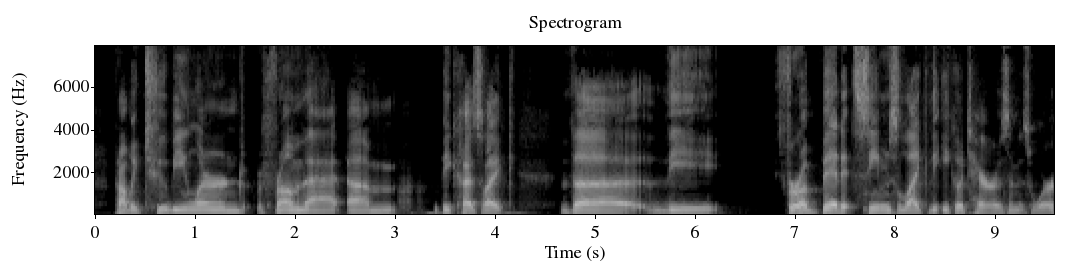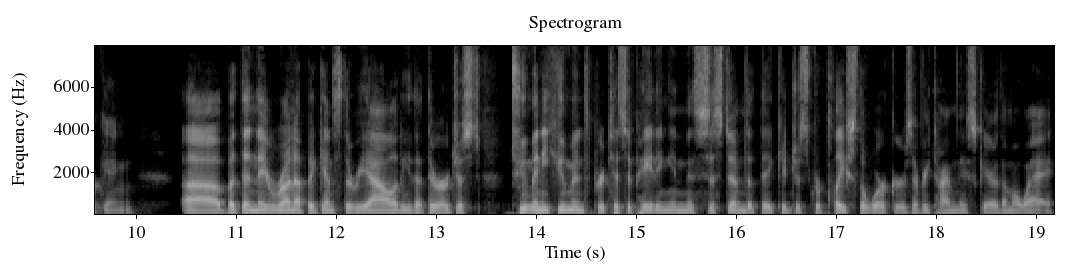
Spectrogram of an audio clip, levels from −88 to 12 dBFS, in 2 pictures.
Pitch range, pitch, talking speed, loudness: 105-125 Hz, 110 Hz, 170 wpm, -27 LUFS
